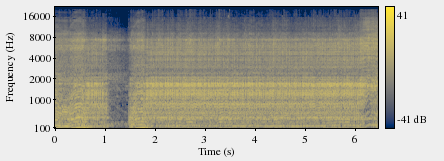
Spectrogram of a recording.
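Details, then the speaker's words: Restored 1/4 scale vintage Italian RC motorcycle with Picco 21 glow engine: buzzes high and even with one brief dip near the start, then picks straight back up; runs fine, though the tick over needs sorting because it stops when the brake is applied. "Whoa. Well, that sounds all right, doesn't it? I've got to get the tick over sorted cuz it's stopping when I put the brake on."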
